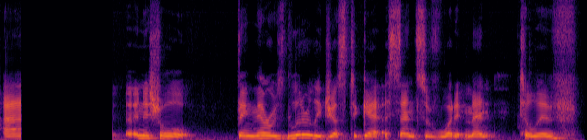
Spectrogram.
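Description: A woman's voice: on the low side, steady tone, moderate pace, darkish tone. A woman from France, a podcast guest, talking through her background in a thoughtful way, with many restarts. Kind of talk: casual conversational interview.

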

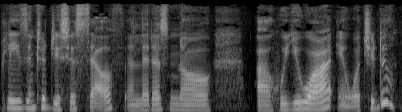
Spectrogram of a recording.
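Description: A woman's voice: on the low side, expressive, normal speed, darkish tone, no room sound. A young adult woman hosting an interview, asking polite, brief questions. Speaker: interviewer, host.

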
